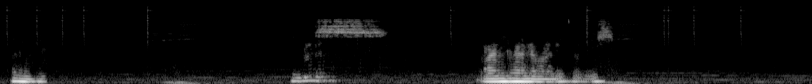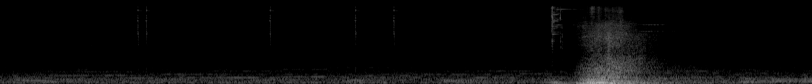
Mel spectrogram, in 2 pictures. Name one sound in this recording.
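Short electronic clicks tick as a game menu is scrolled.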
